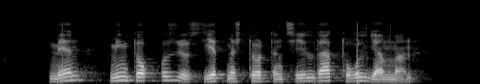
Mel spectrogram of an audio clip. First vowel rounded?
no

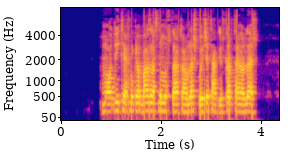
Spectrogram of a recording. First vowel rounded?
yes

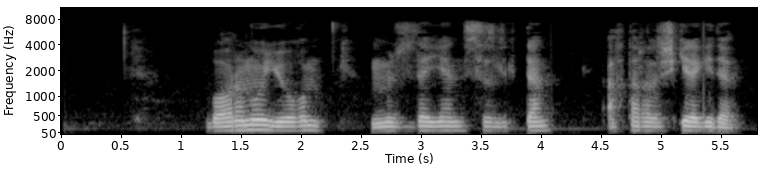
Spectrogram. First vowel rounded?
yes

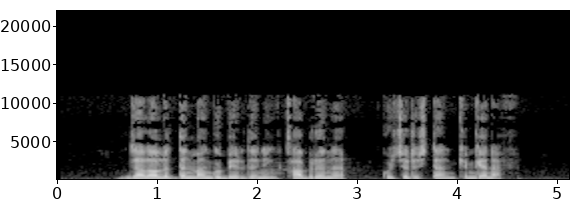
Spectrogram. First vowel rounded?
no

